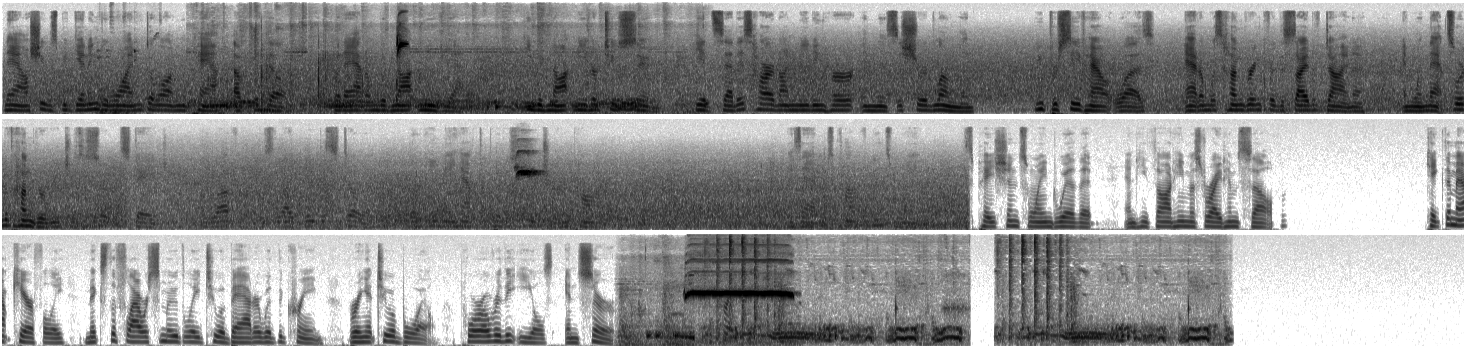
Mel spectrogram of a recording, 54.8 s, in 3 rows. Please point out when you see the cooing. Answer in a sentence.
The cooing can be heard from 1.1 to 8.9 s and from 44.2 to 52.0 s.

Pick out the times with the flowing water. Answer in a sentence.
You can hear the flowing water from 0.0 to 30.4 s.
